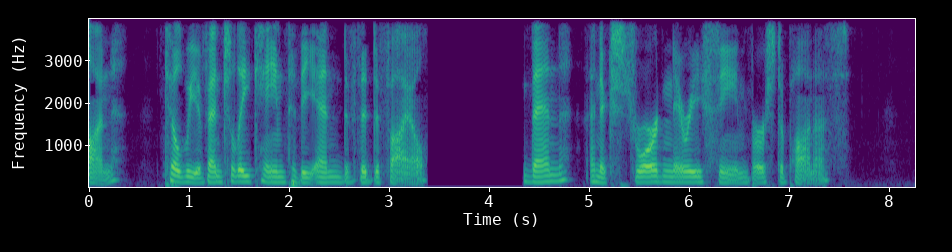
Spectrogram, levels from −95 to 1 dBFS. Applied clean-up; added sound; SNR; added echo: none; none; none; none.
